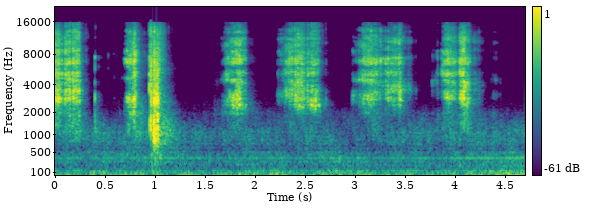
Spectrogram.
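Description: A metal knife repeatedly scrapes and shaves a hand-held, elongated piece of a soft, solid, dry sand-cement block, and crumbling sand pours into a sand-filled tub. Short, bright, gritty rasping strokes come in uneven bursts with almost no low end, each one ending quickly against a quiet background.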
